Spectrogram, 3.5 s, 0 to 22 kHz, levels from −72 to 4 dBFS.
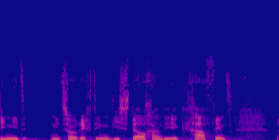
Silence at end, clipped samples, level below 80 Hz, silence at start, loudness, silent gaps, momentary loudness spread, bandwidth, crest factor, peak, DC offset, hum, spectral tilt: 0 s; under 0.1%; -72 dBFS; 0 s; -35 LUFS; none; 13 LU; 13 kHz; 22 dB; -14 dBFS; under 0.1%; none; -4.5 dB/octave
